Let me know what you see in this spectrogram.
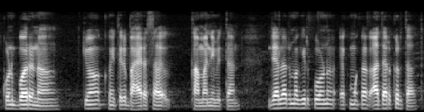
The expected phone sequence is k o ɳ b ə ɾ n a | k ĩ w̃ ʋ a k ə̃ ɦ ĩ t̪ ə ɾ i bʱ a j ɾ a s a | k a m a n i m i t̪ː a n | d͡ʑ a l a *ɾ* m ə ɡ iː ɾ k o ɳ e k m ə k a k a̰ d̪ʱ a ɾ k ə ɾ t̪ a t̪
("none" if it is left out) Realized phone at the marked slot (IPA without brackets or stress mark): ɾ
